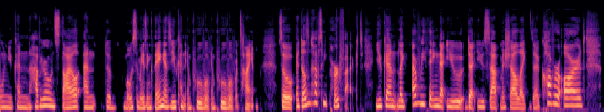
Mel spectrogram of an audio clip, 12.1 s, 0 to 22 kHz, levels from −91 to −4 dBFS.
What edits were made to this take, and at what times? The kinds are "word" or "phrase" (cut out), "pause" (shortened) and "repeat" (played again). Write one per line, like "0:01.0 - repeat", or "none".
0:02.4 - pause
0:04.2 - repeat
0:10.6 - word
